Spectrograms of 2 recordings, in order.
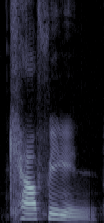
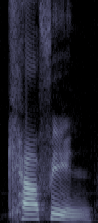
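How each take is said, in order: Both takes have the same delivery.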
